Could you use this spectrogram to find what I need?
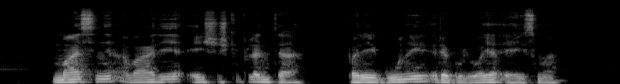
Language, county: Lithuanian, Panevėžys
